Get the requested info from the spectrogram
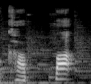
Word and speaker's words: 河童: 日文呢念作卡巴，是从河川的卡哇加上儿童的哇拉贝这两个字呢念在一起，最后变成了卡巴这个词。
